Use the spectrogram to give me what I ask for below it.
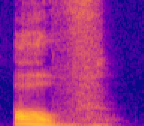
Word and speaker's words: of: Which two-letter word is the only word in the English language where an F is pronounced like a V? I'll give you a clue. It starts with O. Of.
